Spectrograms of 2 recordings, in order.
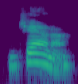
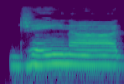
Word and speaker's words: Jana: I grew up hearing my name Janna how you said it first but in countries that I've traveled because I've been to 28 countries where they use a soft J when they try to say my name with the hard J it comes out jaina Janna like all kinds of other things so I realized that if I just say it with the soft J they can say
